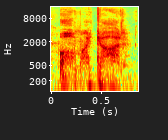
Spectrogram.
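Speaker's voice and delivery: breathy embarrassed whisper to self. Real, not acted. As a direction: whisper it, half ashamed. Embarrassed aside to himself.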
